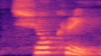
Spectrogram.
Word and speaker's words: Suokhrie: Shokri, right? Yes. Spelling is different and pronunciation is little different.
